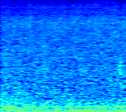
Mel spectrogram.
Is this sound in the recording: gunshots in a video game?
no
